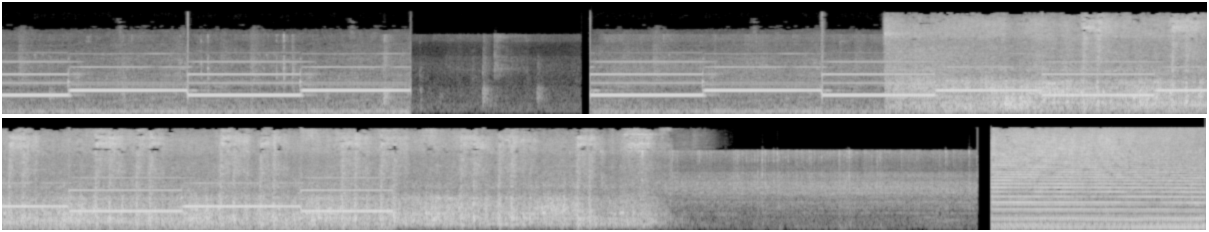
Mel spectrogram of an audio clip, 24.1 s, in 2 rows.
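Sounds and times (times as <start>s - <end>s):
two-tone siren: 0.0s - 4.1s, 5.9s - 16.1s
passing train rumble: 8.8s - 24.0s.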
